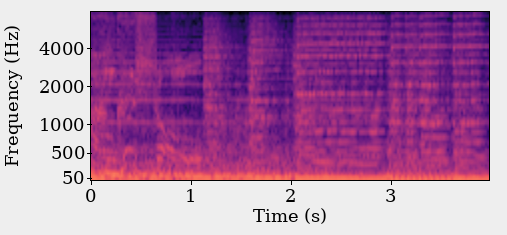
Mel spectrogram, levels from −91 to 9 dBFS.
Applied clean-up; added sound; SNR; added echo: neural separator model SepFormer DNS4.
